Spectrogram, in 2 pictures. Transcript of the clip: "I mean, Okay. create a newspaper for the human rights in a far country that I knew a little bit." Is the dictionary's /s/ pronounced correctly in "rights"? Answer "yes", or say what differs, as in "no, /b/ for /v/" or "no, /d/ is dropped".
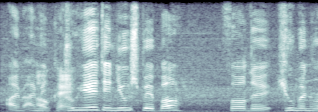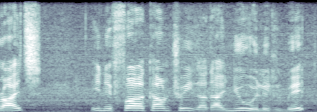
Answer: yes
